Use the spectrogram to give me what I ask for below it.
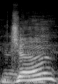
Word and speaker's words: Can: Jan se escreve com C. C-A-N. Eu vou ajudar, tá? Eu vou ajudar. Olha lá, ó. Tá vendo? Tá escrito aí. Cambay. Jan, o C pronuncia J, né?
